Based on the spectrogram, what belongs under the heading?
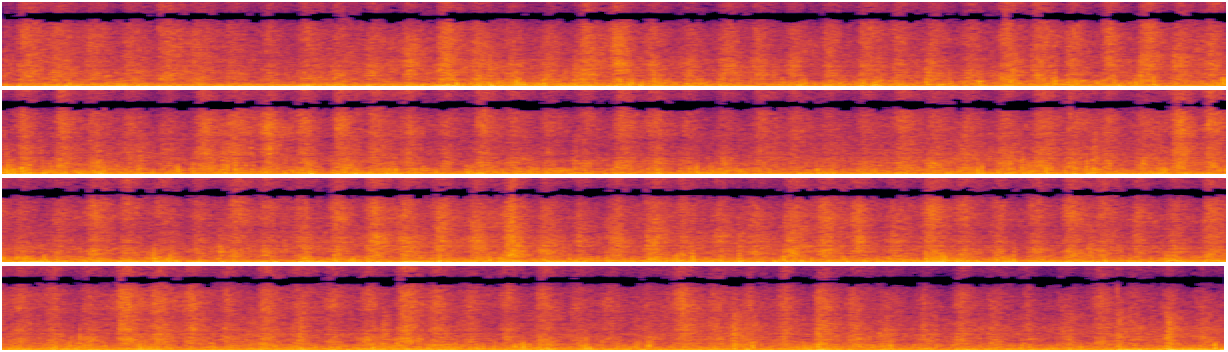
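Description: Steam-hauled passenger train running at speed, heard from an open carriage window: a steady rumble with the wheels clicking over the rail joints and the rush of air past the train.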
